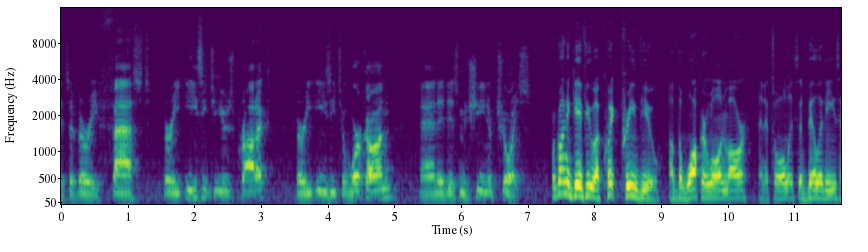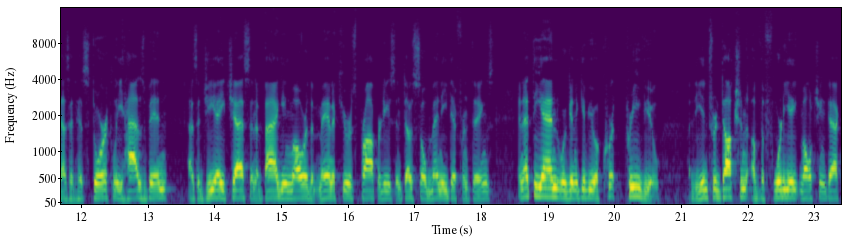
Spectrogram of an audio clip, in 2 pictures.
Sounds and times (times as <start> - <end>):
Speech: 0.0 - 23.4.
